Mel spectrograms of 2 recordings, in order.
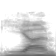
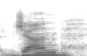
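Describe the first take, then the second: First: The name starts with a Y sound. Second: The name starts with an English J sound. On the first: The speaker calls it right. "they pronounce it with a Y, like Jan Blachowicz" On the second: The speaker calls it wrong. "It's a J"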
